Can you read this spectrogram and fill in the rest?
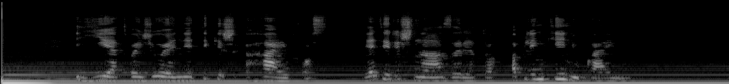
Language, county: Lithuanian, Tauragė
